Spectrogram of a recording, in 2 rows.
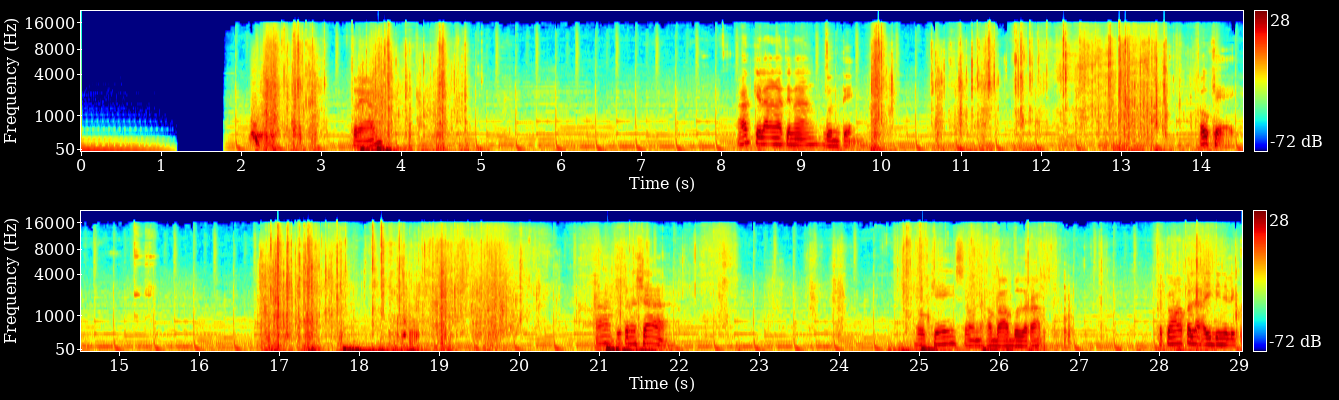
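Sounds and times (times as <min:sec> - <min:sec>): upbeat background music: 0:01.8 - 0:29.0
plastic mailer bag crinkling: 0:02.3 - 0:05.0, 0:09.8 - 0:14.1, 0:16.7 - 0:22.7, 0:24.6 - 0:29.0.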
